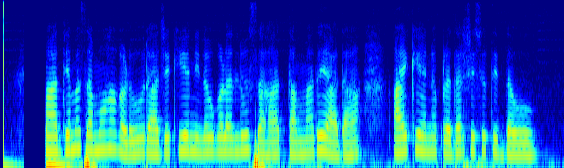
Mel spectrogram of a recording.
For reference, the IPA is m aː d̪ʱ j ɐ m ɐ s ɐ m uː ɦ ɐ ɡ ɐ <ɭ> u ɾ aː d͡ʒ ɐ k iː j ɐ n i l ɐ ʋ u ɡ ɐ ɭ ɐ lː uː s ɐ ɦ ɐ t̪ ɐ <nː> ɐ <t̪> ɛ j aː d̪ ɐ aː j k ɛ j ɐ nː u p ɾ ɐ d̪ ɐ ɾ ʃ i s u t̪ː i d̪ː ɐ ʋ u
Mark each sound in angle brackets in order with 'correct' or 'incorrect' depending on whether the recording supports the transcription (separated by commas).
correct, incorrect, incorrect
